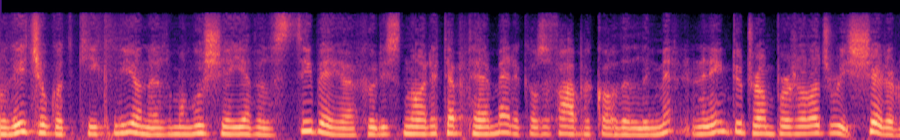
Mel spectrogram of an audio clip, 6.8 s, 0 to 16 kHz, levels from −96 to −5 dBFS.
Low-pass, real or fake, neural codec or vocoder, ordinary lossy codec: 10.8 kHz; fake; codec, 16 kHz in and 24 kHz out, 0.4 kbps, LongCat-Audio-Codec, fine tuned four codebook decoder; AAC, 96 kbps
